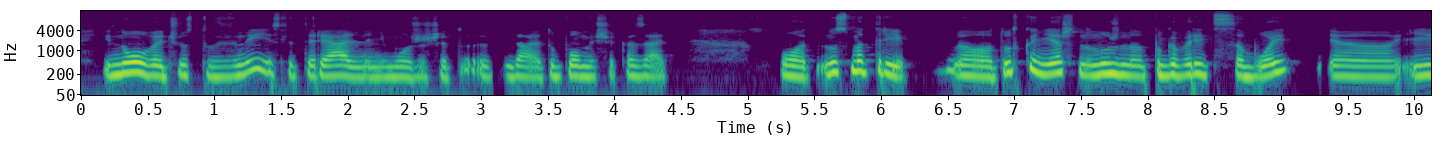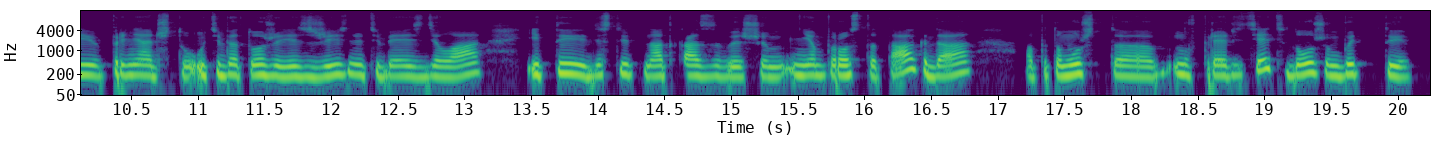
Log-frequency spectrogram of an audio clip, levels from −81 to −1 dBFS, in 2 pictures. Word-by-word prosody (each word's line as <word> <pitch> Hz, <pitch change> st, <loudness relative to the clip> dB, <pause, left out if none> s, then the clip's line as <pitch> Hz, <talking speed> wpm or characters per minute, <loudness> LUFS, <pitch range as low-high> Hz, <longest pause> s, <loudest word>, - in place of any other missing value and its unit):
и -, -, -2 dB
новое 205 Hz, -3 st, +6 dB
чувство 185 Hz, 0 st, -5 dB
вины, 190 Hz, -, 0 dB
если 230 Hz, -4 st, -5 dB
ты 185 Hz, +1 st, -4 dB
реально 180 Hz, -2 st, +1 dB
не 165 Hz, 0 st, -3 dB
можешь 170 Hz, -1 st, -4 dB
эту 165 Hz, -, -7 dB
эт 175 Hz, -, -5 dB
да, 175 Hz, 0 st, -2 dB
эту 170 Hz, +2 st, -4 dB
помощь 175 Hz, -1 st, -2 dB
оказать. 185 Hz, -1 st, -4 dB, 0.8 s
Вот, 180 Hz, -4 st, +1 dB
ну, 225 Hz, +3 st, +3 dB
смотри, 235 Hz, -6 st, +2 dB, 0.3 s
э, 180 Hz, -7 st, +1 dB
тут, 225 Hz, +3 st, +2 dB
конечно, 225 Hz, -5 st, +2 dB
нужно 195 Hz, -2 st, +4 dB
поговорить 200 Hz, +1 st, +1 dB
с -, -, -11 dB
собой, 185 Hz, +8 st, +1 dB, 0.3 s
э, 175 Hz, -1 st, -2 dB
и 190 Hz, +1 st, +1 dB
принять, 190 Hz, -1 st, -1 dB
что 170 Hz, -, -5 dB
у -, -, +2 dB
тебя 195 Hz, +2 st, 0 dB
тоже 190 Hz, 0 st, +1 dB
есть 170 Hz, 0 st, +1 dB
жизнь, 195 Hz, +5 st, +1 dB
у -, -, +1 dB
тебя 180 Hz, 0 st, -3 dB
есть 170 Hz, -1 st, -2 dB
дела. 175 Hz, +5 st, 0 dB, 0.3 s
И 200 Hz, -, +2 dB
ты 205 Hz, 0 st, +3 dB
действительно 190 Hz, 0 st, -2 dB
отказываешь 175 Hz, -2 st, -2 dB
им 170 Hz, +2 st, 0 dB
не 190 Hz, +1 st, +2 dB
просто 185 Hz, -1 st, 0 dB
так, 260 Hz, -, +1 dB
да, 205 Hz, +7 st, +1 dB, 0.4 s
а -, -, -3 dB
потому 190 Hz, +2 st, +3 dB
что, 180 Hz, -5 st, -2 dB
ну, 205 Hz, -, +2 dB
в 180 Hz, -, -11 dB
приоритете 190 Hz, +9 st, -1 dB
должен 200 Hz, -2 st, +3 dB
быть 205 Hz, +2 st, +2 dB, 0.2 s
ты. 170 Hz, -3 st, 0 dB
185 Hz, 165 wpm, -23 LUFS, 175-200 Hz, 0.8 s, новое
